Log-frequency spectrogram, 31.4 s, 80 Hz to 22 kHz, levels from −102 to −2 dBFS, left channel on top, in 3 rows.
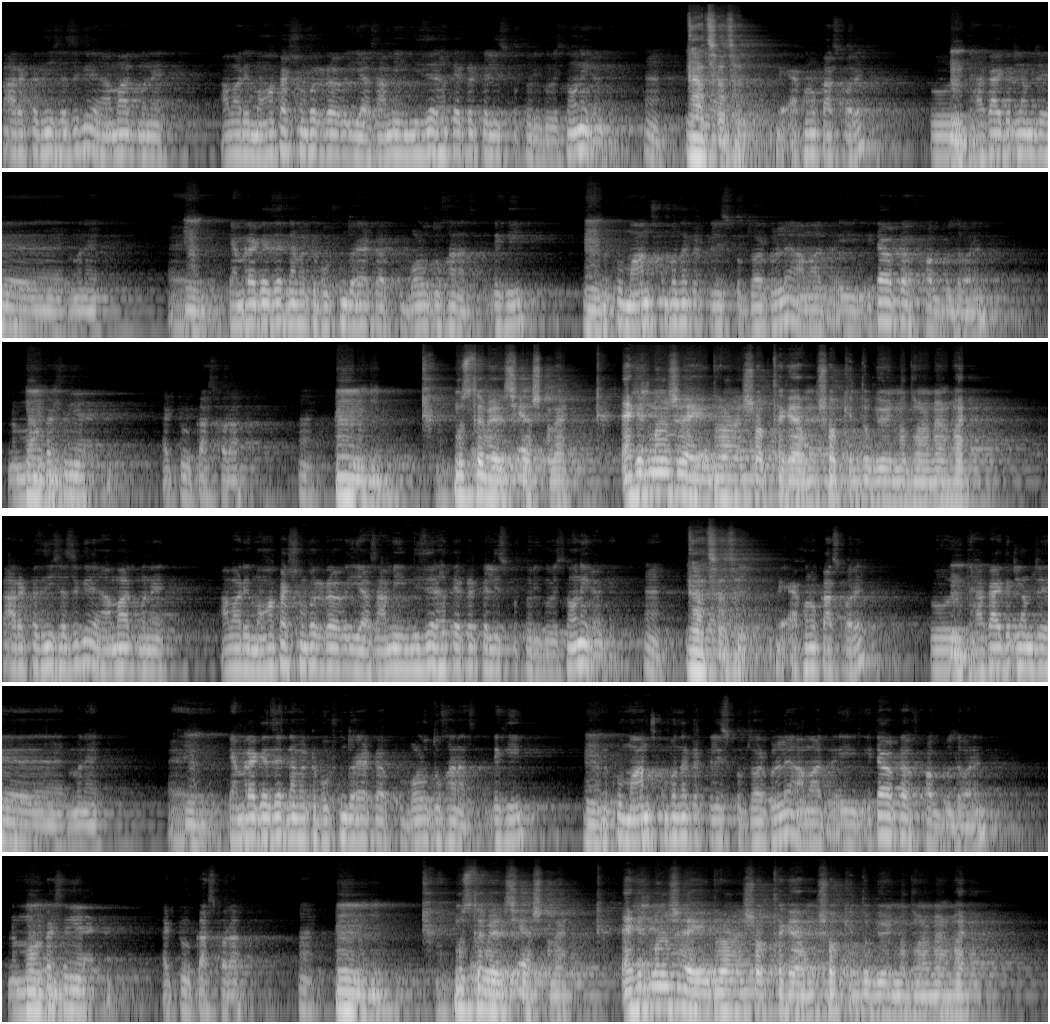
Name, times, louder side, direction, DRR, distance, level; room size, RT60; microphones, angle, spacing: voice 1, 0.0-1.6 2.2-6.1 6.4-6.6 7.3-8.6 9.3-11.5 12.1-15.7 16.4-20.3 21.0-21.8 22.5-23.3 23.9-24.0 25.2-26.2 29.1-29.3, right 1 dB, 50° right, 2 dB, 1.0 m, -32 dB
voice 2, 6.8-7.4 9.5-9.7 12.3-12.5 16.3-16.6 21.2-21.5 24.2-24.7 25.1-26.6 26.9-30.5, equal, 40° left, 5 dB, 1.7 m, -27 dB
28.0 x 23.5 x 6.3 m, 2.1 s
head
